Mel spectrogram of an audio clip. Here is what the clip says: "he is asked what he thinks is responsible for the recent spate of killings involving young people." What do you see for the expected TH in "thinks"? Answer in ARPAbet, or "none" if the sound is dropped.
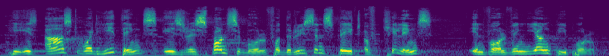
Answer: TH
